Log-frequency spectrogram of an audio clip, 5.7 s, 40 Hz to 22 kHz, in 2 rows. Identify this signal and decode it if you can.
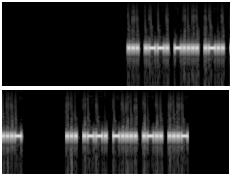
Morse code, heard as a keyed tone, about 46 wpm, 700 Hz. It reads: SP6LV SP6LV
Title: DXCC-100 Call Signs - 5 Characters - Repeated 2x - 45wpm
